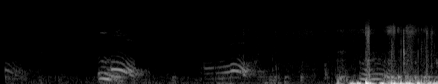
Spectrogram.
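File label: "zip", spoken word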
